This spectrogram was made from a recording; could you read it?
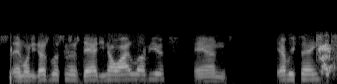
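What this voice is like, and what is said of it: Choked-up emotional voice. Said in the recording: “getting emotional. I'm getting choked up”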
